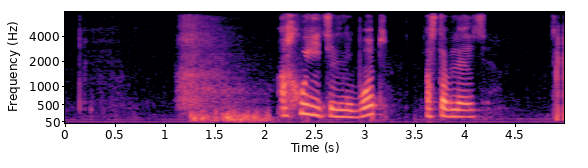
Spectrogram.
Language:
Russian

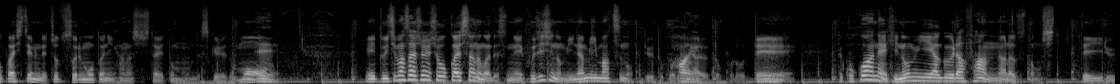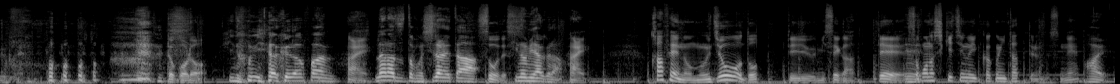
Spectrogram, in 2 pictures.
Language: Japanese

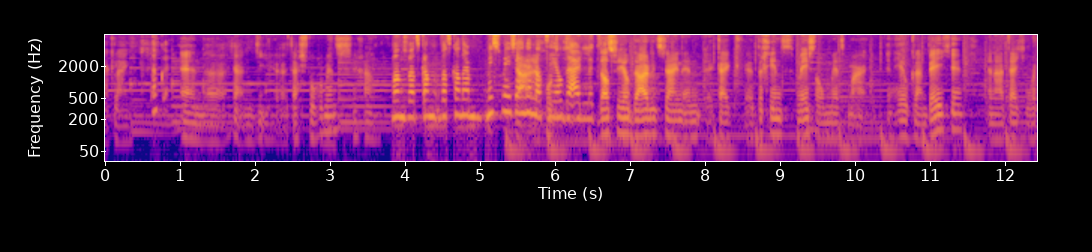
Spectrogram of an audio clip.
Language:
Dutch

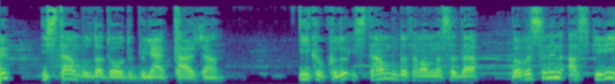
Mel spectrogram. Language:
Turkish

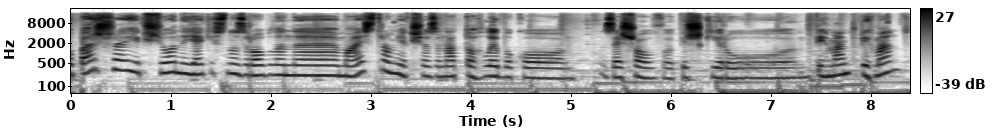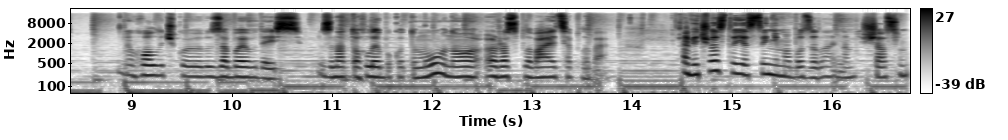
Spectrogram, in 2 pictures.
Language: Ukrainian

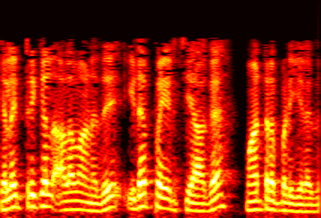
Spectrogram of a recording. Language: Tamil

